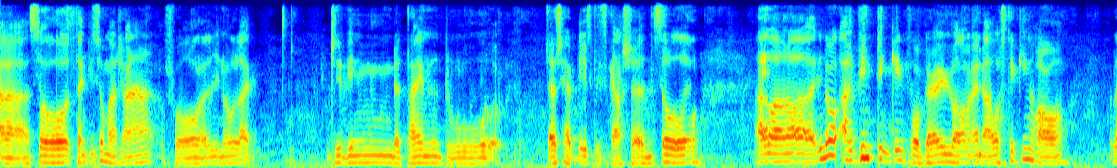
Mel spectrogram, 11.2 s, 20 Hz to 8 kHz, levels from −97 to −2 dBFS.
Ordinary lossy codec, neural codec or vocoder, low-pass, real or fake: Opus, 64 kbps; codec, 24 kHz, 1.5 kbps, HILCodec; 7.2 kHz; fake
